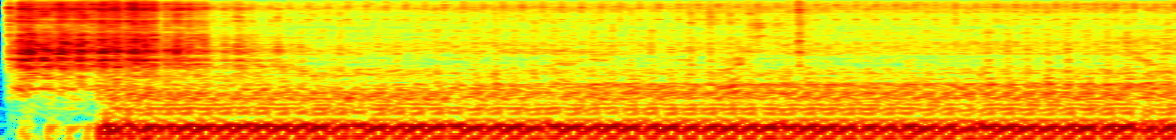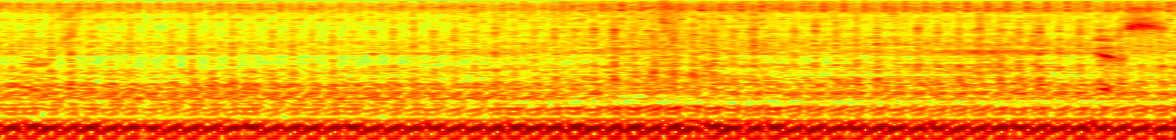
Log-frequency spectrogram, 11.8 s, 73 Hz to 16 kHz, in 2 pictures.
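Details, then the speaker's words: 1992 Yamaha XJ600 Seca II after carburetor work: catches and settles into an uneven, stumbling idle rather than a clean four-cylinder rhythm. One cylinder isn't getting hot and new spark plugs are coming. Rough running, cause unconfirmed. "So, that was a good run. It idles. Something's wrong with this guy because it's not getting hot and I have new spark plugs coming."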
